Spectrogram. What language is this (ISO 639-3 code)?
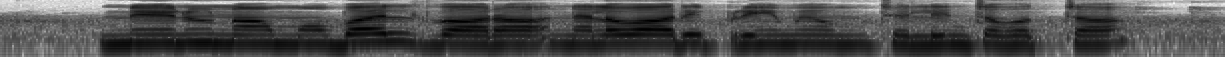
tel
